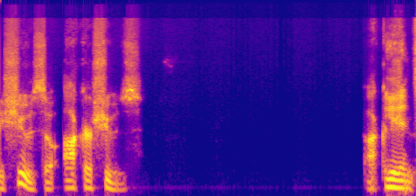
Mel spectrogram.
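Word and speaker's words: Akershus: the official Norway pronunciation she said it's like soccer shoes so you say AER Sho Soaker shoes yeah so AA shoes Sho because you wouldn't say soer shush no it's AER sh okay that doesn't sound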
